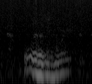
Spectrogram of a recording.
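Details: Kym, an Australian Silky Terrier dreaming in her sleep, gives a single soft whine under a second long that rises slightly and then falls away.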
